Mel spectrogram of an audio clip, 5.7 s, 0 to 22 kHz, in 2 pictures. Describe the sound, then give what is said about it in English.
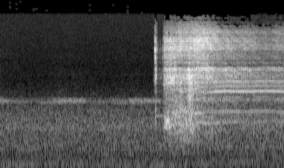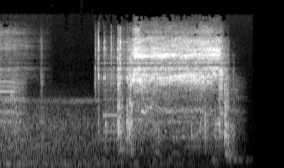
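Someone climbs into a DeLorean car in an empty mall parking lot around 1:15 a.m.: a creaking, rattling burst as the door opens, a pause, then a second louder clatter of movement before it cuts off, all over a low steady hum. “Let me just hop into the car real quick.”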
